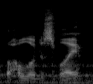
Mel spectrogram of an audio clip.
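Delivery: ordinary talk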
